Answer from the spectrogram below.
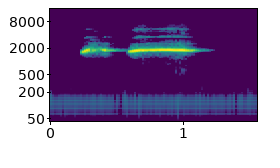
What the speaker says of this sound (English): Toby and Thomas always whistled to Mrs. Kindly when they passed her cottage.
